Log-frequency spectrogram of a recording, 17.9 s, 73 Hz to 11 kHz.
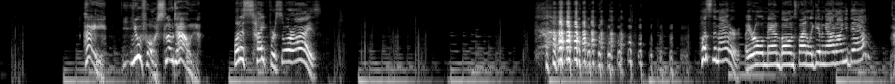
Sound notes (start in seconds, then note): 10.7 both Laugh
